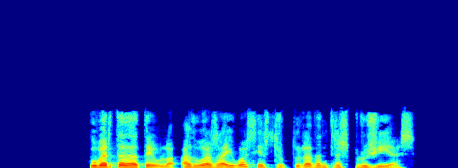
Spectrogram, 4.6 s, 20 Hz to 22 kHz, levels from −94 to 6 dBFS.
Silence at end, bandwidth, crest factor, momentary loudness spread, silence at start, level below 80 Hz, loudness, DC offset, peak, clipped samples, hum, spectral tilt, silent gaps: 0.45 s; 7.8 kHz; 18 dB; 12 LU; 0.9 s; -58 dBFS; -19 LUFS; under 0.1%; -2 dBFS; under 0.1%; none; -7 dB/octave; none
